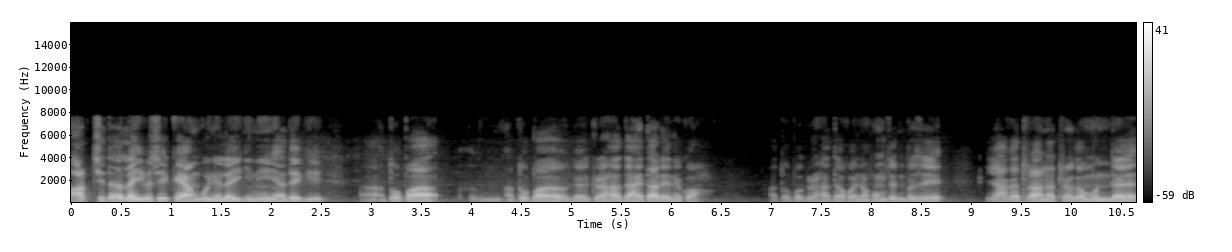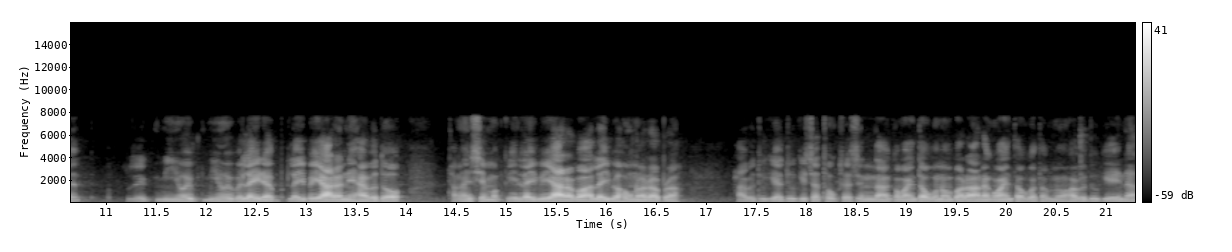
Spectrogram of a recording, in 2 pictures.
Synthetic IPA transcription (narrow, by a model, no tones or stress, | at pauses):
aɾt̚sidɐlɐjbɐsekɐjamɡojnɐlɐjɡiniɐdɐɡi | ɐ̰topɐ | ɐtop̬ɐɡɾaɦadɐɦajtaɾeneko | ɐtopɐɡɾaɦɐdɐːkʰojnɐɦoŋzenbɐze | jaɡɐtɾanɐtɾɐɡɐmundɐ | uzik̚miojmiojbɐlɐjlɐjbɐjaɾɐniɦajbɐdɔ | tʰɐŋajsemɐkːilɐjbɐjaɾɐbɐlɐjbɐɦɐwnɐɾɐbɾa | hajbɐduɡiɐduɡisɐtʰok̚sasinːɐɡamajtawbɐnobɐɾanɐɡamajntawɡɐtɐp̚noɦajbɐduɡiajnɐ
